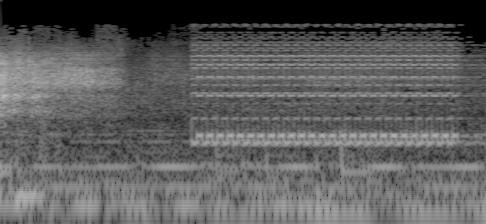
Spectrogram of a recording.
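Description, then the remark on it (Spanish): A telephone rings for the Professor, who answers it, with a single sustained electronic trill lasting about two seconds, bright and buzzy, over a low background rumble that follows a brief burst of hiss. “El profesor responde al teléfono.”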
